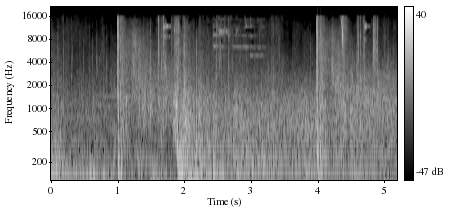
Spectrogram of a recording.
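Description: A rifle fires sharp single shots.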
